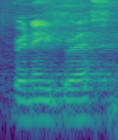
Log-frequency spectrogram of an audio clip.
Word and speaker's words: B'nai B'rith: Monsignor Sewell was giving a luncheon talk to the Jewish group, B'nai B'rith, am I pronouncing that right?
